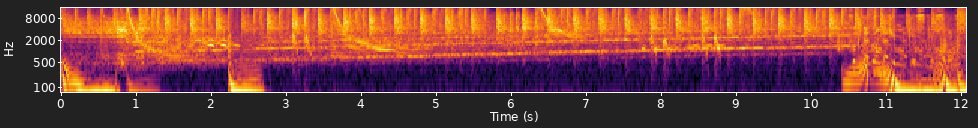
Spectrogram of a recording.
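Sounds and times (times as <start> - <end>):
falling synth sweeps: 0.9 - 11.1.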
